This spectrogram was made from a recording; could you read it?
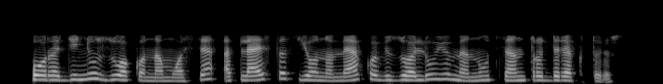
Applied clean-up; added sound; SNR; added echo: none; none; none; none.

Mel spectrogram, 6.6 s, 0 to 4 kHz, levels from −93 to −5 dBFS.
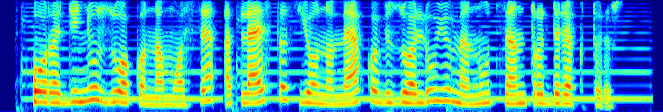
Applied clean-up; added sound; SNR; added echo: none; Electric guitar; 16 dB; none.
